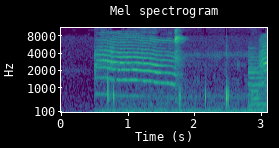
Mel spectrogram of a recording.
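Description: A ragdoll kitten gives a series of close, drawn-out meows, some strained and wailing, with short pauses between them in a quiet room.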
